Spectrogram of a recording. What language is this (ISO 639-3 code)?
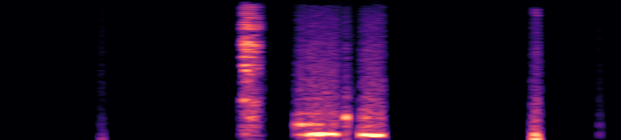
swa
